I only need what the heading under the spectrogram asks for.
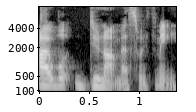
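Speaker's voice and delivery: ordinary delivery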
